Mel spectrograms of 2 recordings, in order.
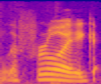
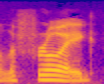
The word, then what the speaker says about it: Laphroaig: Laphroaig. I know how to say it now. Laphroaig.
